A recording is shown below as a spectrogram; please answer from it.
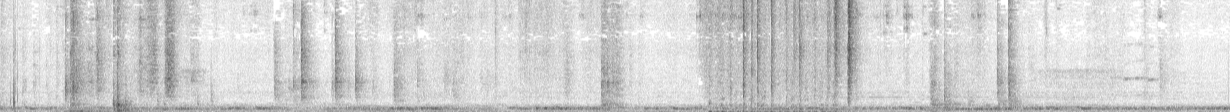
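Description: Domestic pigeons cooing continuously in a loft, with scattered clicks and a flutter of wings as a bird lands on the perch about eight seconds in.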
